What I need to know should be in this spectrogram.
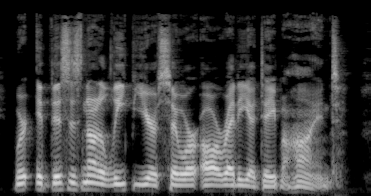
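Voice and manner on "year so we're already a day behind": ordinary talk, nothing marked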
